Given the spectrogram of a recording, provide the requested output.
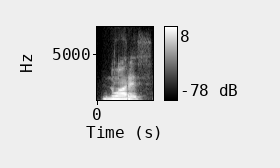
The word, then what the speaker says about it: noirs: And in plural, It will be les robes sont Noires. NORES. So it will be noir. noir. Only. Pronunciation will remain the same, noir, but you will write NOIRS, right?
